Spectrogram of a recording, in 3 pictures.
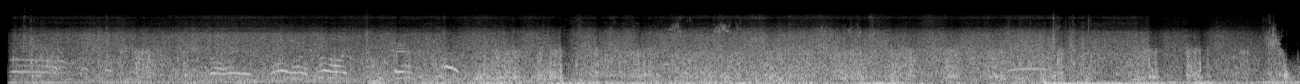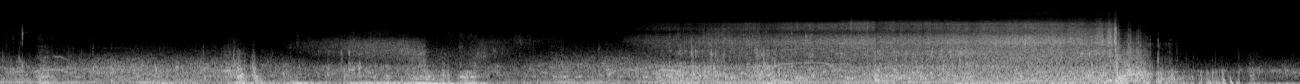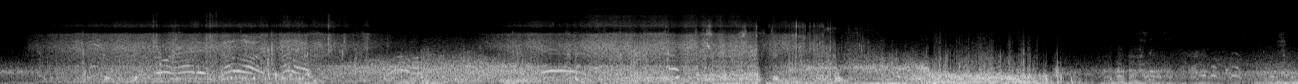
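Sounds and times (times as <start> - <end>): rushing whitewater: 0.1 - 15.3, 26.3 - 35.1
ocean water sloshing: 0.1 - 38.9
wind on microphone: 0.1 - 38.9.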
